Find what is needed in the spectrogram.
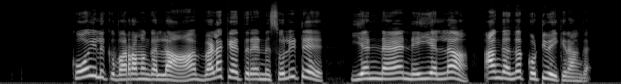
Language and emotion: Tamil, angry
